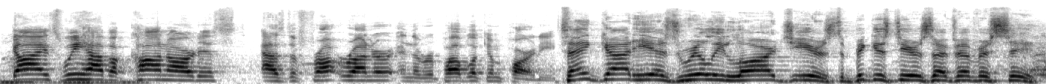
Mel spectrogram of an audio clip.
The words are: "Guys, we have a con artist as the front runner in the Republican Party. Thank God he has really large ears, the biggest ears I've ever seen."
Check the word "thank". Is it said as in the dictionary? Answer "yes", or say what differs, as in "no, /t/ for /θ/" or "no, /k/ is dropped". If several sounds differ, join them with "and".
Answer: yes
